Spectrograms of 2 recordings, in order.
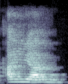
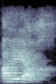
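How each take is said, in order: First: The word ends with a g sound. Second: The word ends with a k sound. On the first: This follows the written spelling. "it's written like ayag" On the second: This is how it is actually spoken. "you pronounce it like ayak"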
